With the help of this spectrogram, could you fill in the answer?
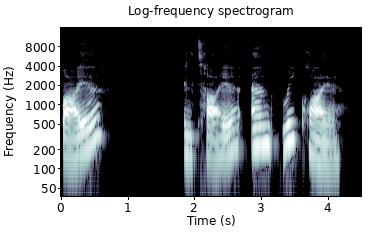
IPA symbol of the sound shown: aɪə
